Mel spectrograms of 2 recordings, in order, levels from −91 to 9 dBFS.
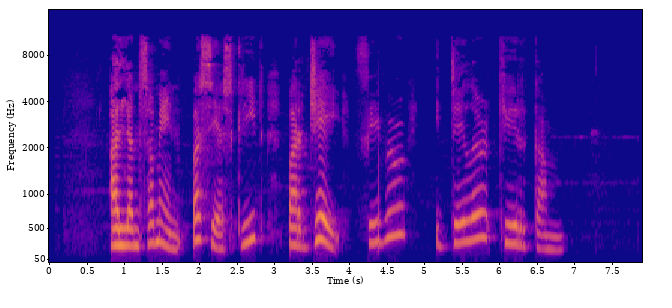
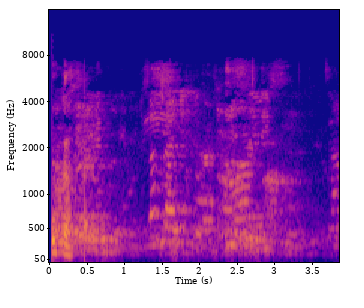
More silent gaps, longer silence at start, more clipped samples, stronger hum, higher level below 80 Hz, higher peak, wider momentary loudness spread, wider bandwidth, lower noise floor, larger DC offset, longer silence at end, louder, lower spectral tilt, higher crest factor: neither; first, 0.8 s vs 0.05 s; neither; neither; second, -86 dBFS vs -62 dBFS; second, -10 dBFS vs -6 dBFS; about the same, 18 LU vs 19 LU; about the same, 11.5 kHz vs 10.5 kHz; first, -76 dBFS vs -53 dBFS; neither; first, 1.05 s vs 0 s; about the same, -28 LUFS vs -30 LUFS; second, -3 dB/octave vs -5.5 dB/octave; about the same, 20 dB vs 24 dB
